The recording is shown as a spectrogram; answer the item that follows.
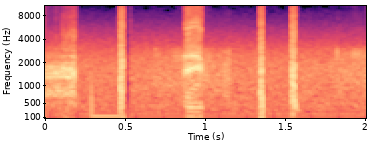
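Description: A short pause in police radio traffic, broken by a brief low hum and three sharp clicks, with one short spoken word about a second in.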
